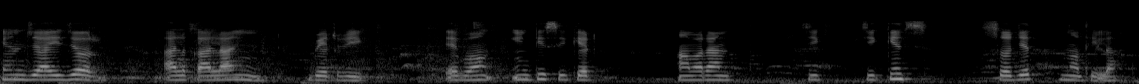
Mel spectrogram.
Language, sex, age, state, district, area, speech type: Odia, female, 30-45, Odisha, Bargarh, rural, read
